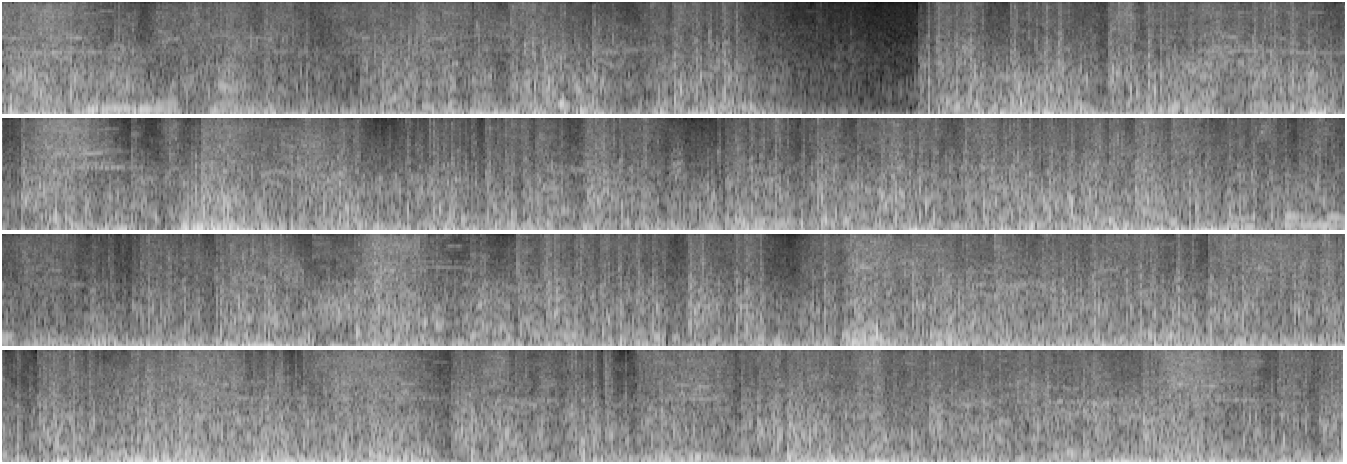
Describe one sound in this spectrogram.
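Fiery blasts boom and thud again and again.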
